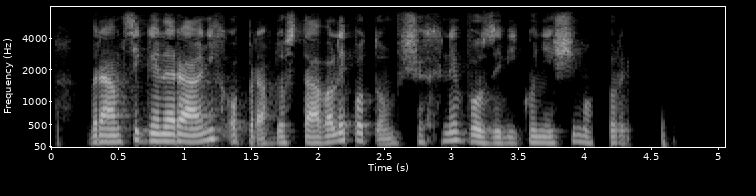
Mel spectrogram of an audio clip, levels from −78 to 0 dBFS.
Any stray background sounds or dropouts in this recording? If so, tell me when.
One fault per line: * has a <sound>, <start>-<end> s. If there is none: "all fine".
* has a dropout, 4.1-4.2 s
